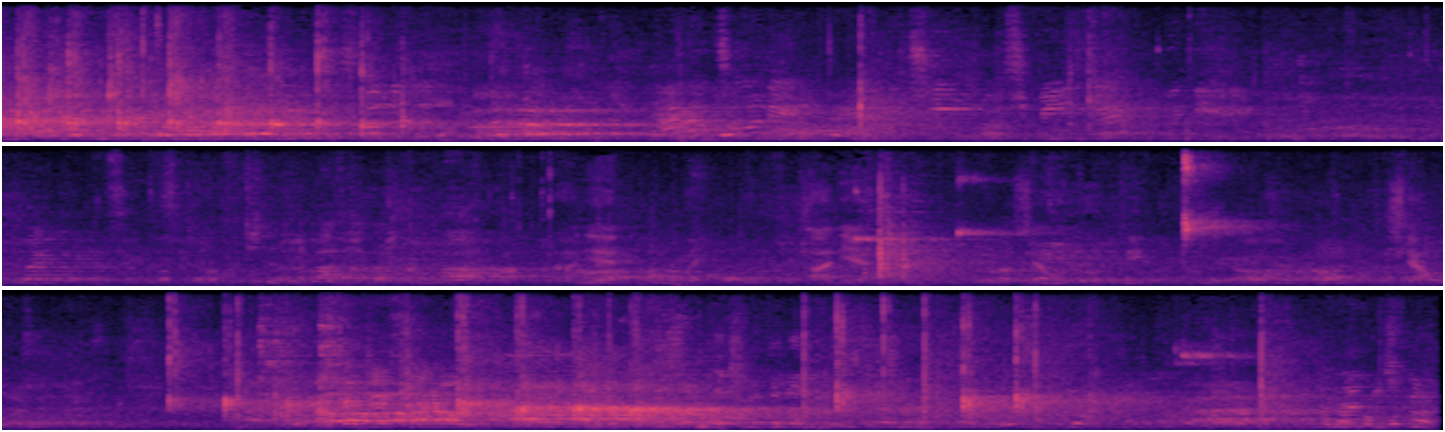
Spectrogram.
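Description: Players shout and call out in a large echoing hall.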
